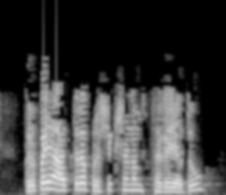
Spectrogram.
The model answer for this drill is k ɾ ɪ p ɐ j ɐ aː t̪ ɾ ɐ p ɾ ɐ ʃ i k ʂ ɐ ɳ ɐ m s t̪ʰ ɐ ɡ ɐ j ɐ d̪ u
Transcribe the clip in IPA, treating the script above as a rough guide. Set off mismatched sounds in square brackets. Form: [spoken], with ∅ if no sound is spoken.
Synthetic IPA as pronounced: k ɾ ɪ p ɐ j ɐ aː t̪ ɾ ɐ p ɾ ɐ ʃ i k ʂ ɐ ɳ ɐ m s t̪ʰ ɐ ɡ ɐ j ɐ [t̪] u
